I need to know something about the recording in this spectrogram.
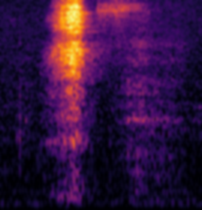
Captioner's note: sniffs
